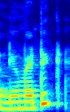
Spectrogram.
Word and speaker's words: pneumatic: तो आप देखिए न्यूमेटिक की स्पेलिंग PNEUMATIC. इसमें P साइलेंट है, तो बट वी are pronouncing it एज अ न्यूमेटिक या वायु चलित.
